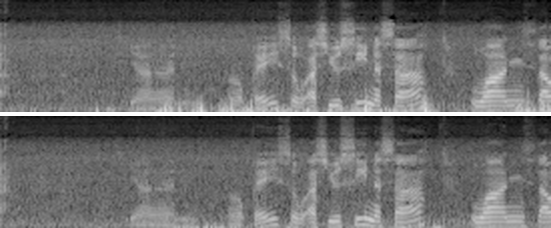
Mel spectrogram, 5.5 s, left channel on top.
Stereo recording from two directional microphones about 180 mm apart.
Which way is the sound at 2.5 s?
20° right (ahead or behind).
